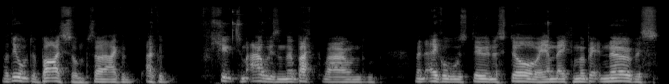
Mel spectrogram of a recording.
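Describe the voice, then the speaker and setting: A man's voice: medium pitch, fairly even intonation, brisk, a bit bright. A man hosts a casual livestream, chatting loosely and joking as he reads out viewers' comments. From England. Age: 40s. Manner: rambling and jokey, often losing his thread. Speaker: livestream host.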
